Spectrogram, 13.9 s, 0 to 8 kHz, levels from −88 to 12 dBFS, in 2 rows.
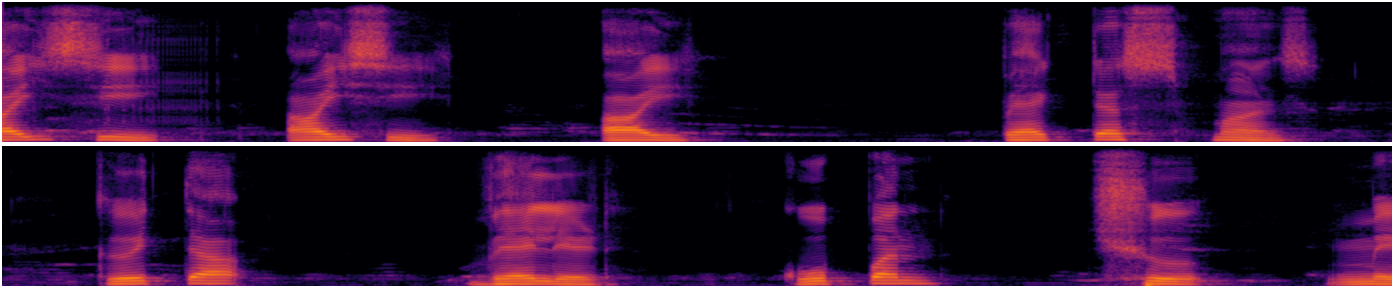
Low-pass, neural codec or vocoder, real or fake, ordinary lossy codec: none; none; real; none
